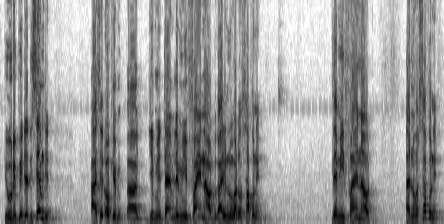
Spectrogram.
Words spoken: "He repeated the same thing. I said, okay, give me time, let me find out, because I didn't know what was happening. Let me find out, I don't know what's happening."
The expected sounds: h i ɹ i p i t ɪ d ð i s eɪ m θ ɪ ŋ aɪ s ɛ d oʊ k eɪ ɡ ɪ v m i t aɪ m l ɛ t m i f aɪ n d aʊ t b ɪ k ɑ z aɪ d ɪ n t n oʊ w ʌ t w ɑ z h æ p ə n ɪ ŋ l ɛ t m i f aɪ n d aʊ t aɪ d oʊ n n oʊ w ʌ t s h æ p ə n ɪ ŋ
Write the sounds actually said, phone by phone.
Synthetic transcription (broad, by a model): h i ɹ i p i t ɪ d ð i s eɪ m t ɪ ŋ aɪ s ɛ d oʊ k eɪ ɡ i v m i t aɪ m l ɛ t m i f aɪ n d aʊ t b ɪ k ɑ aɪ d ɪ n n oʊ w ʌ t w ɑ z h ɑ p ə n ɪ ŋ l ɛ t m i f aɪ n d aʊ t aɪ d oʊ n n oʊ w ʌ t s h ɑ p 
